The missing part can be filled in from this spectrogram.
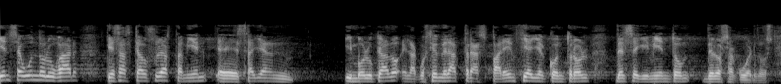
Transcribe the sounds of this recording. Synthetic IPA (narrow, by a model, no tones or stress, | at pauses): e̞nse̞ɣ̞und̪o̞luɣ̞aɾkeesasklawsulast̪ambje̞nseaʝan | imbo̞lukɾað̞o̞ʔe̞nlakwest̪jod̪e̞lat̪ɾaspaɾe̞nθjaie̞lko̞nt̪ɾo̞ld̪e̞lse̞ɣimjẽ̞nt̪oðe̞lo̞sakwe̞ɾð̞o̞̰s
